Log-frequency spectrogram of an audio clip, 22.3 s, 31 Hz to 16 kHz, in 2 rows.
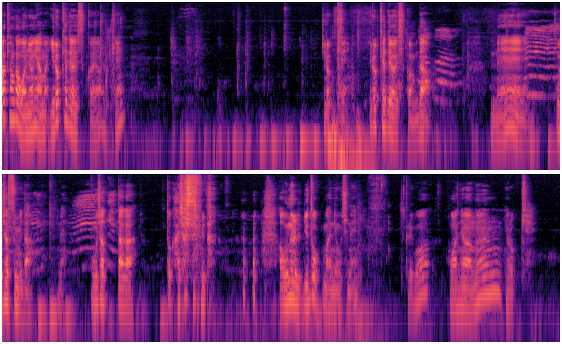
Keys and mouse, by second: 2.1 ctrl+z, 5.2 shift+click, 6.0 shift+click, 6.7 shift+click.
